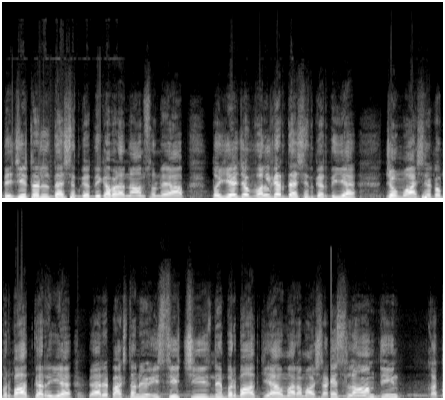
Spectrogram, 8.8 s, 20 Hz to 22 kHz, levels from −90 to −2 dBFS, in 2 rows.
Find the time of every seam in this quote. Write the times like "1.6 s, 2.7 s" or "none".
5.2 s, 7.7 s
